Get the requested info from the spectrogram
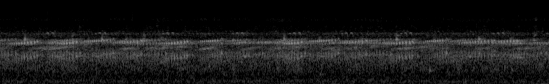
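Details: A lakeside chorus of frogs with many overlapping rattling trills, some louder calls standing out in short bursts about twice a minute's pace, the whole chorus steady and continuous.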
